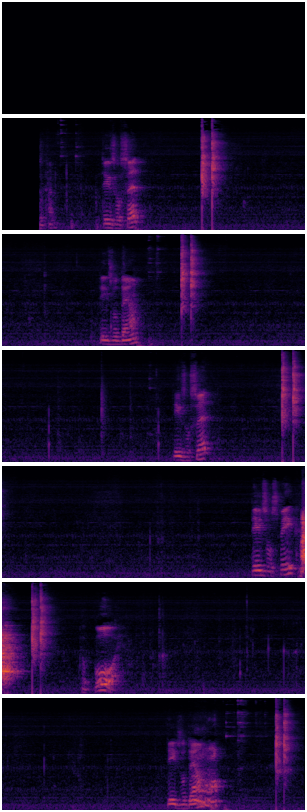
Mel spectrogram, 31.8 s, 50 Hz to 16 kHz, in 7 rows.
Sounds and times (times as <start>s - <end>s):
Speech: 5.2s - 6.8s, 10.6s - 11.3s, 16.2s - 17.0s, 21.9s - 22.7s, 23.9s - 24.7s, 29.8s - 30.6s
Dog: 22.7s - 23.2s.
